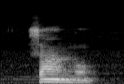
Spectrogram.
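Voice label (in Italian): "sangue", Italian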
